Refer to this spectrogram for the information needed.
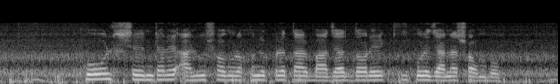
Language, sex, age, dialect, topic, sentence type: Bengali, female, 41-45, Standard Colloquial, agriculture, question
